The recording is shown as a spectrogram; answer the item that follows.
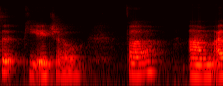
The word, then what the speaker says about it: pho: went to a Vietnamese restaurant and I got pho. Is that how you pronounce it? P-H-O, pho.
